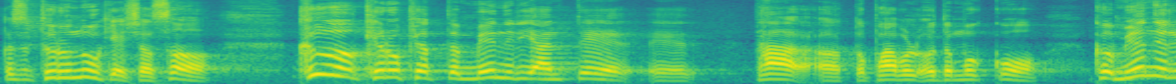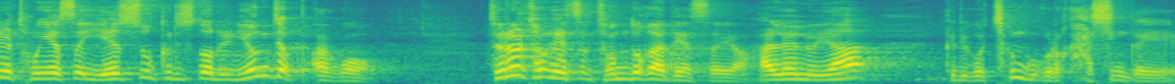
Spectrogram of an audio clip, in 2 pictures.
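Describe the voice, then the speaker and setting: Her loudness swinging widely, a woman speaks at a fairly quick pace in an animated tone, her fairly high pitch moving through very wide swings. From South Korea, Busan. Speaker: pastor. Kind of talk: sermon.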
